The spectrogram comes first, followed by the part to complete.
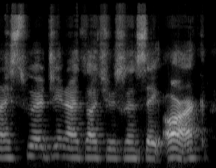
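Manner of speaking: ordinary delivery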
